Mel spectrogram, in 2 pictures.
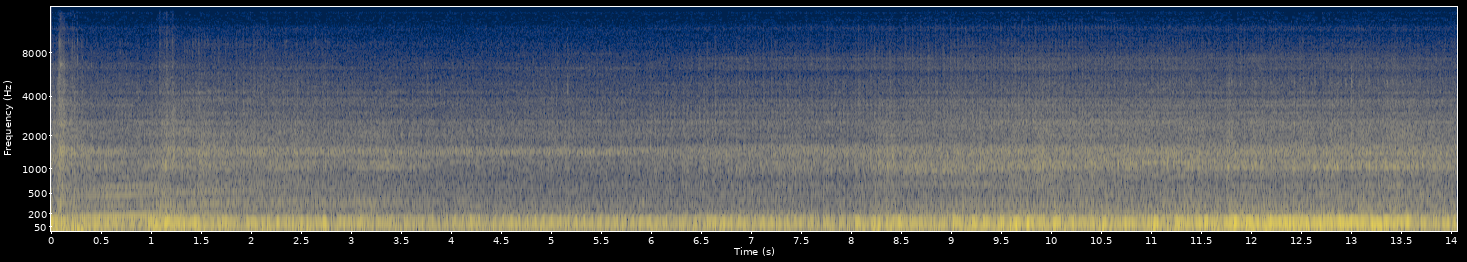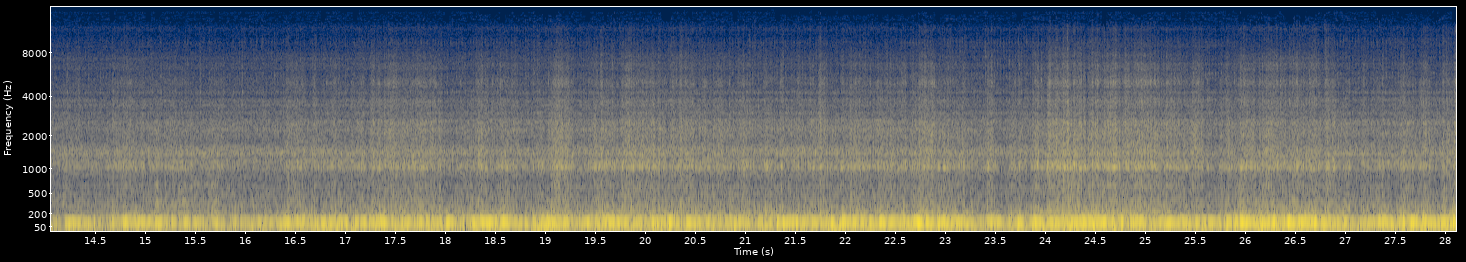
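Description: Harley-Davidson FLHT's V-twin engine running under way, with wind rushing past, growing steadily louder as the bike picks up speed.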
